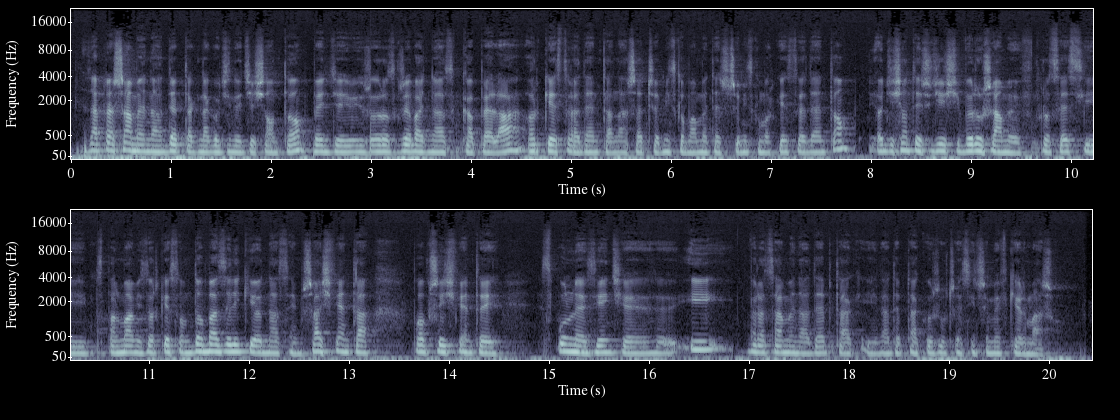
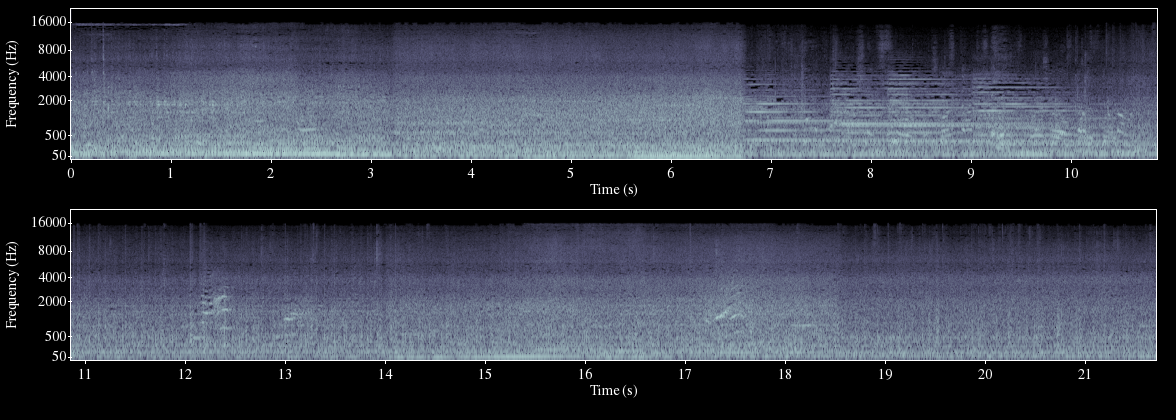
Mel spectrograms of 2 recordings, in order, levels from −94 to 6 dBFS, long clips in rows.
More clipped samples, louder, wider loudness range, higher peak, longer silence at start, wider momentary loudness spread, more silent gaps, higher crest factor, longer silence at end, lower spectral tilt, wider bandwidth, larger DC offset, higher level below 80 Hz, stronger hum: neither; about the same, -26 LUFS vs -25 LUFS; about the same, 4 LU vs 6 LU; about the same, -8 dBFS vs -8 dBFS; about the same, 0 s vs 0 s; about the same, 9 LU vs 8 LU; neither; about the same, 18 dB vs 18 dB; about the same, 0.05 s vs 0 s; about the same, -5.5 dB/octave vs -5.5 dB/octave; first, over 20 kHz vs 16 kHz; neither; second, -44 dBFS vs -36 dBFS; neither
